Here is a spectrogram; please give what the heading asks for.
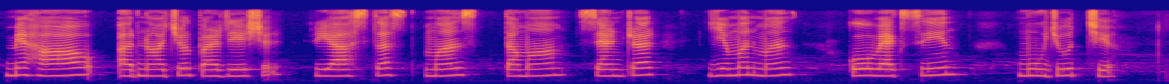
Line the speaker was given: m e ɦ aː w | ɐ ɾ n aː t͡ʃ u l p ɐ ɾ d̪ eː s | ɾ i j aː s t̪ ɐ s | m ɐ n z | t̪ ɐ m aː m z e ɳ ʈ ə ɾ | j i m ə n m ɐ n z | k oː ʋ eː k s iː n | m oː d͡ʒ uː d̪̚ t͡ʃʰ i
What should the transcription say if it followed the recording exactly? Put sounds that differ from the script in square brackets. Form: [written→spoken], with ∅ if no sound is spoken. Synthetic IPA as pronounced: m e ɦ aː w | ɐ ɾ n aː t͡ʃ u l p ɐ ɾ d̪ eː [s→ʃ] | ɾ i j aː s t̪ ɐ s | m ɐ n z | t̪ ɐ m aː m [z→s] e ɳ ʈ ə ɾ | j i m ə n m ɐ n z | k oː ʋ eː k s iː n | m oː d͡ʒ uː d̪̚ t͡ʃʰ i

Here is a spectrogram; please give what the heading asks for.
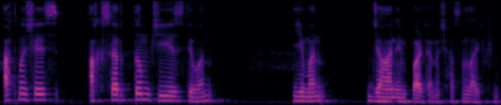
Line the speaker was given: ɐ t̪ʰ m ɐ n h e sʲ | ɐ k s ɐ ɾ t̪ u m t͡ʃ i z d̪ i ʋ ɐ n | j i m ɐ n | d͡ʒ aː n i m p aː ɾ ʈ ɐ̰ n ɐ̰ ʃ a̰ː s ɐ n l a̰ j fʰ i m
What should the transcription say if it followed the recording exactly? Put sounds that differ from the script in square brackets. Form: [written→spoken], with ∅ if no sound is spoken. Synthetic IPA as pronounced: ɐ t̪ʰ m ɐ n [h→ʃ] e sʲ | ɐ k s ɐ ɾ t̪ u m t͡ʃ [i→iː] z d̪ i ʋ ɐ n | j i m ɐ n | d͡ʒ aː n i m p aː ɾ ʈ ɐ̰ n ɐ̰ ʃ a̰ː s ɐ n l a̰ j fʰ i m

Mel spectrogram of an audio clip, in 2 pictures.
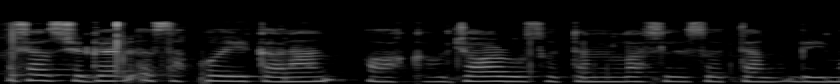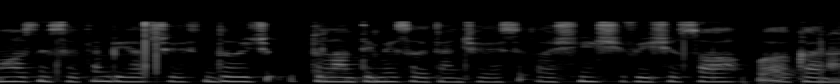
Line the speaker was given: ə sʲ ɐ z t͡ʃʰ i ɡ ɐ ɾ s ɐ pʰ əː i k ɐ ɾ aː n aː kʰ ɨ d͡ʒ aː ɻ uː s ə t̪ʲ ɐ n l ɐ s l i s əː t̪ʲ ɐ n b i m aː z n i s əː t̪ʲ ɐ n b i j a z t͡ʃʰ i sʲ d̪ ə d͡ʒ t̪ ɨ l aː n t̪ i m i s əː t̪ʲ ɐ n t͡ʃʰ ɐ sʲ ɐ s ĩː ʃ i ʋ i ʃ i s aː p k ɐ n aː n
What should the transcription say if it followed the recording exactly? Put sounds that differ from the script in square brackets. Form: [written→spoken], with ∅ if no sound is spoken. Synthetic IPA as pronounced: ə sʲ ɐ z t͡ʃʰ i ɡ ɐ ɾ s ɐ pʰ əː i k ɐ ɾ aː n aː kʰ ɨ d͡ʒ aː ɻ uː s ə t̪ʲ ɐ n l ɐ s l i s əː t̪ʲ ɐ n b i m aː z n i s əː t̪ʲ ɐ n b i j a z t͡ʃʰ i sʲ d̪ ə d͡ʒ t̪ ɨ l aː n t̪ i m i s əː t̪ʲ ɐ n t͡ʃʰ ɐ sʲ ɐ [s→ʃ] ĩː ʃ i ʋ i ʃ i s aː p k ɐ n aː n

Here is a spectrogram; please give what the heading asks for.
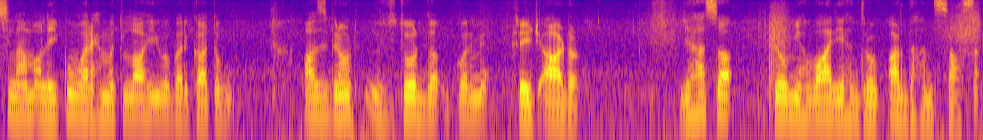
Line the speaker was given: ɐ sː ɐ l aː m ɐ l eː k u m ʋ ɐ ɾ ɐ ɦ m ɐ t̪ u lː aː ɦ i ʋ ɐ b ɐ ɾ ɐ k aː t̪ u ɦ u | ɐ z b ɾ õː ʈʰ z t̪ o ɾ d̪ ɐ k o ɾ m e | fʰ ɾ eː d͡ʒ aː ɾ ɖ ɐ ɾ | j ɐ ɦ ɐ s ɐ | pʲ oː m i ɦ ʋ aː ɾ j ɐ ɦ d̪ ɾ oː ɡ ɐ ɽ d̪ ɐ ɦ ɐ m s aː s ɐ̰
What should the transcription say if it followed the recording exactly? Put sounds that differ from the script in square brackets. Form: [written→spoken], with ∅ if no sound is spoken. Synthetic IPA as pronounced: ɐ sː ɐ l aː m ɐ l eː k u m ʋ ɐ ɾ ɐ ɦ m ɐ t̪ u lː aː ɦ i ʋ ɐ b ɐ ɾ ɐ k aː t̪ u ɦ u | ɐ z b ɾ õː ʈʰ z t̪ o ɾ d̪ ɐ k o ɾ m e | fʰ ɾ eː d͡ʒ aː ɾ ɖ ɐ ɾ | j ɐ ɦ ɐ s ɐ | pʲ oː m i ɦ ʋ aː ɾ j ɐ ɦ d̪ ɾ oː ɡ ɐ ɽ d̪ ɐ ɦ ɐ [m→n] s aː s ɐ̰

